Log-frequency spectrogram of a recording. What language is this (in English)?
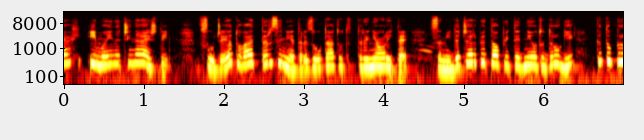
Bulgarian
